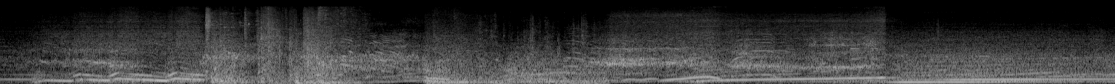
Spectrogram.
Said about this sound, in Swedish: Han åker motorcykel genom en tunnel där och det swishas här från de här stolparna. otroligt snyggt.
